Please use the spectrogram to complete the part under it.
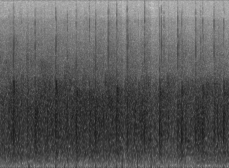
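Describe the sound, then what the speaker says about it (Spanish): An audience at a tourism talk bursts into steady, dense applause from many hands, moderately loud and continuous throughout, with no voices rising above it. "Fuerte el aplauso para el honorable cónsul de República Dominicana en New York."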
